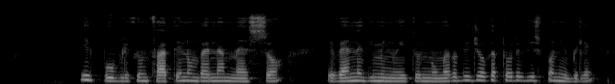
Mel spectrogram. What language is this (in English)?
Italian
